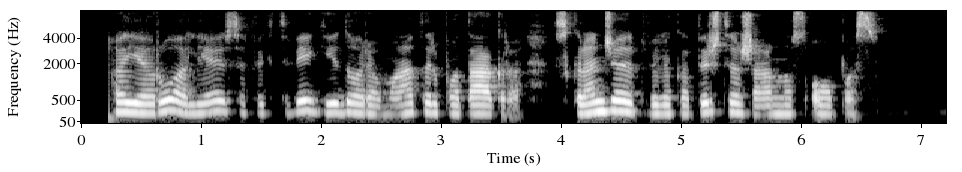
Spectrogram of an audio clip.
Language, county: Lithuanian, Vilnius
